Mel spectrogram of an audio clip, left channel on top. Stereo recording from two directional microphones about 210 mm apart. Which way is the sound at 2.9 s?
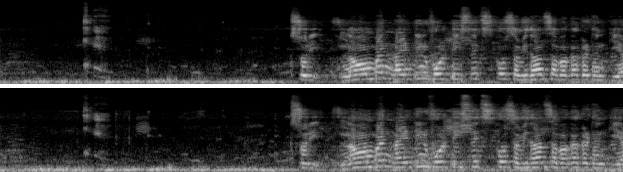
20° left (ahead or behind).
